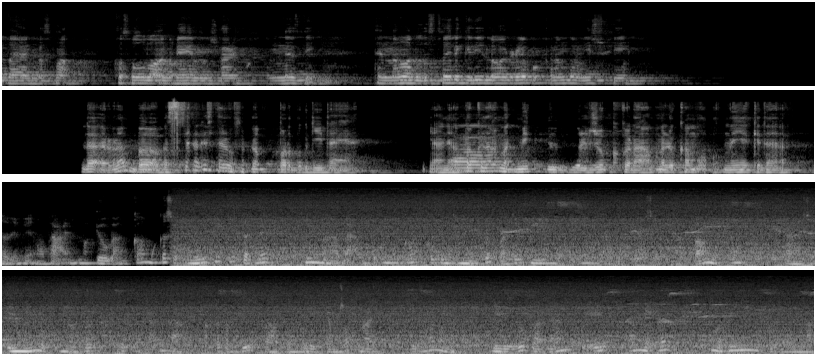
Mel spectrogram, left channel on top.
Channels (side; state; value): both; different; correlation -0.01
